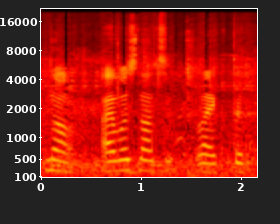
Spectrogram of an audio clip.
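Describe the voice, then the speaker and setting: A woman's voice: a little high, steady tone. Brazilian-accented young woman on a noisy street. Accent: Brazilian Portuguese. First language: Portuguese. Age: young adult. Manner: earnest, simple halting English. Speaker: Hare Krishna devotee. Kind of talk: casual street conversation. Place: busy city street outdoors. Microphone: hidden recorder. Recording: loud street noise, secret recording. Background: loud traffic.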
